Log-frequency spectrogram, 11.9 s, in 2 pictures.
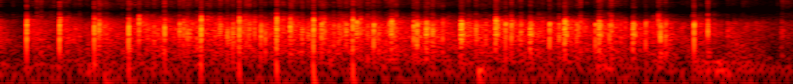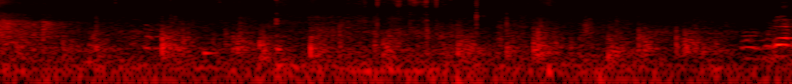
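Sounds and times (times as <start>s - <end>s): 
audience applause welcoming performers: 0.0s - 6.4s.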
